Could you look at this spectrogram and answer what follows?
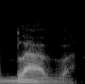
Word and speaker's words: BL: name that is BL but BL is no way of pronouncing that so I got to buy a vow and I will call that the blav law in what follows tongue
